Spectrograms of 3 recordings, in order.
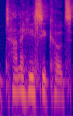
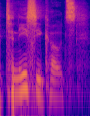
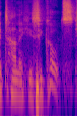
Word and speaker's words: Ta-Nehisi Coates: short amount of time i didn't even know how to pronounce his name uh so if in this video you hear me say tanisi coats that's just force a habit but i'm pretty sure i have it down to summarize the i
